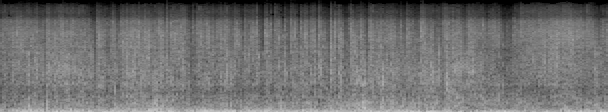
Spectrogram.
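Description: A bicycle frame clatters and rattles over bumps.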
